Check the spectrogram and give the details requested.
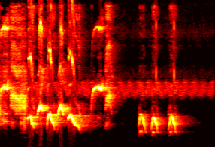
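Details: Orange-headed thrush singing for use as a tutor recording: a dense jumble of high chattering and mimic-like whistled notes, then three separate rising-falling slurred whistles after a pause; thin insect hiss persists throughout.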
